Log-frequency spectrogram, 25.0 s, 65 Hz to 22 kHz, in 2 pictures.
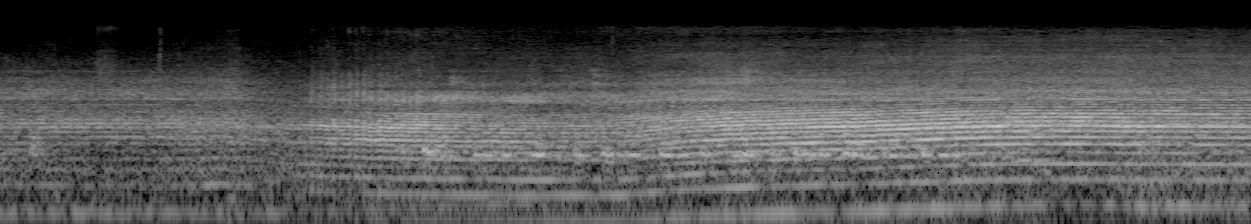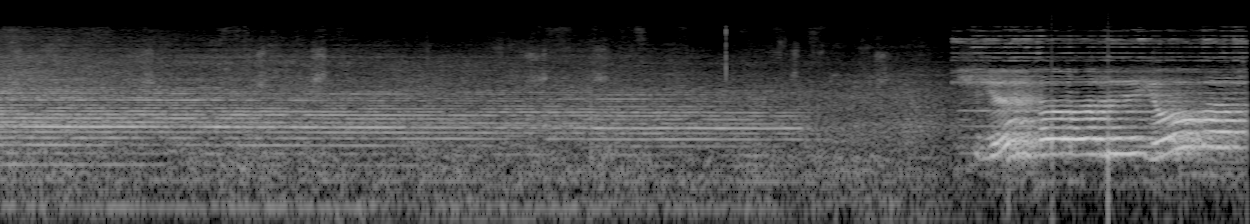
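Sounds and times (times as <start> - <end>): vehicle engine speeding up: 0.0 - 20.7.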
